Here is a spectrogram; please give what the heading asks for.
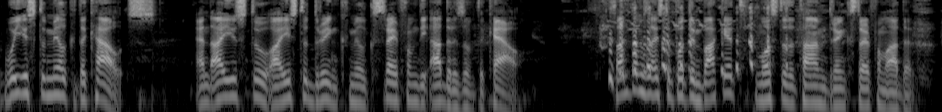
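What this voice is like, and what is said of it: Put-on Russian accent. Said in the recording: “With a Russian accent for some reason. ... for the rest of the episode, we have to speak with Russian accents.”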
